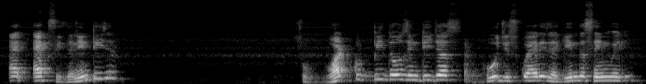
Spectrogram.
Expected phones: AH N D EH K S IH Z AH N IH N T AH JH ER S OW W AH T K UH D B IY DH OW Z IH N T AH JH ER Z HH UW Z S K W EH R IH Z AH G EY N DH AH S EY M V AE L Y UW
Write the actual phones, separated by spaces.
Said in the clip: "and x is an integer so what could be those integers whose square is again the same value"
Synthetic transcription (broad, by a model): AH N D EH K S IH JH AH N IH N T AH JH ER S OW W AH T K UH D B IY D OW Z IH N T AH JH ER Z HH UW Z S K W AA R IH Z AH G EY N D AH S EY M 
